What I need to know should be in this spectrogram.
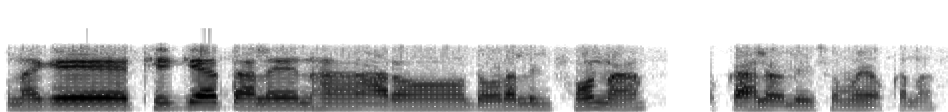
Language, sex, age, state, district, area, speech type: Santali, male, 60+, Jharkhand, East Singhbhum, rural, conversation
